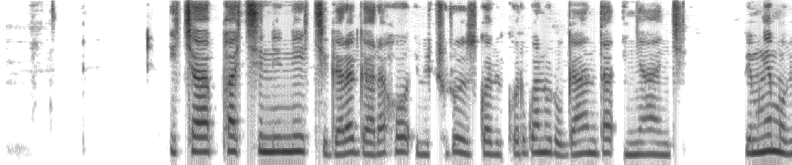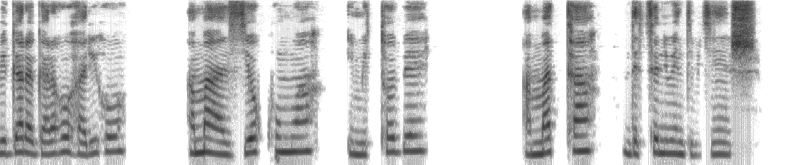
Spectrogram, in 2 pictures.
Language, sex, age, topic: Kinyarwanda, female, 25-35, finance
